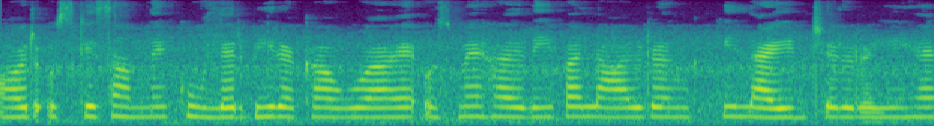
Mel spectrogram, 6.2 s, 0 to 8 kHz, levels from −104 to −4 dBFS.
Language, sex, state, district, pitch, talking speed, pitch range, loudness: Hindi, female, Chhattisgarh, Bilaspur, 225 Hz, 175 wpm, 225-235 Hz, -19 LUFS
